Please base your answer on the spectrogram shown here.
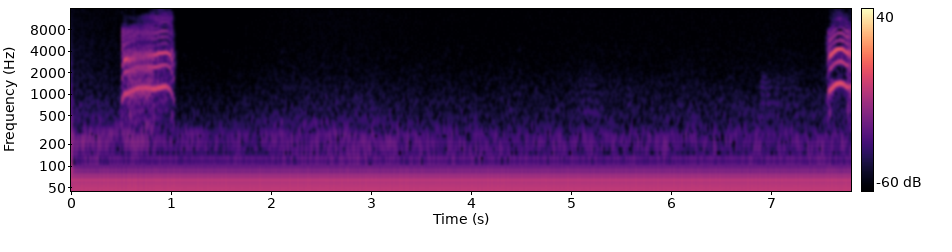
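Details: Two wheezy Northern lapwing calls, one early and one at the very end, separated by several seconds of faint hum and rustle.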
